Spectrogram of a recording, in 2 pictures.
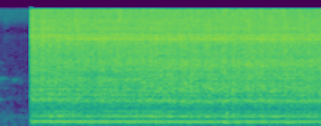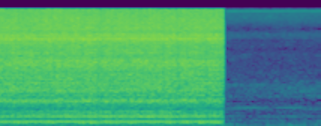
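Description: Small personal blender's motor running steadily at speed, grinding thawed peach peels into a purée. It starts abruptly about half a second in and cuts off abruptly near the end.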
